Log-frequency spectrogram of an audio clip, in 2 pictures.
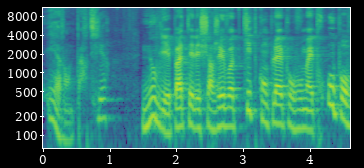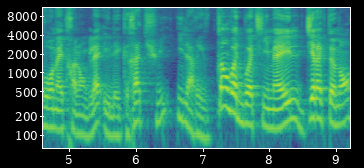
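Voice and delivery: ordinary delivery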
